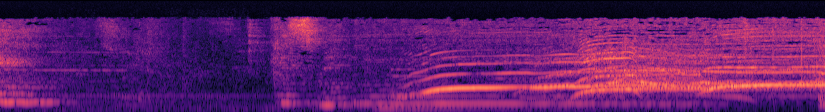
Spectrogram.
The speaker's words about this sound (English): And then they make out and the crowd goes wild.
